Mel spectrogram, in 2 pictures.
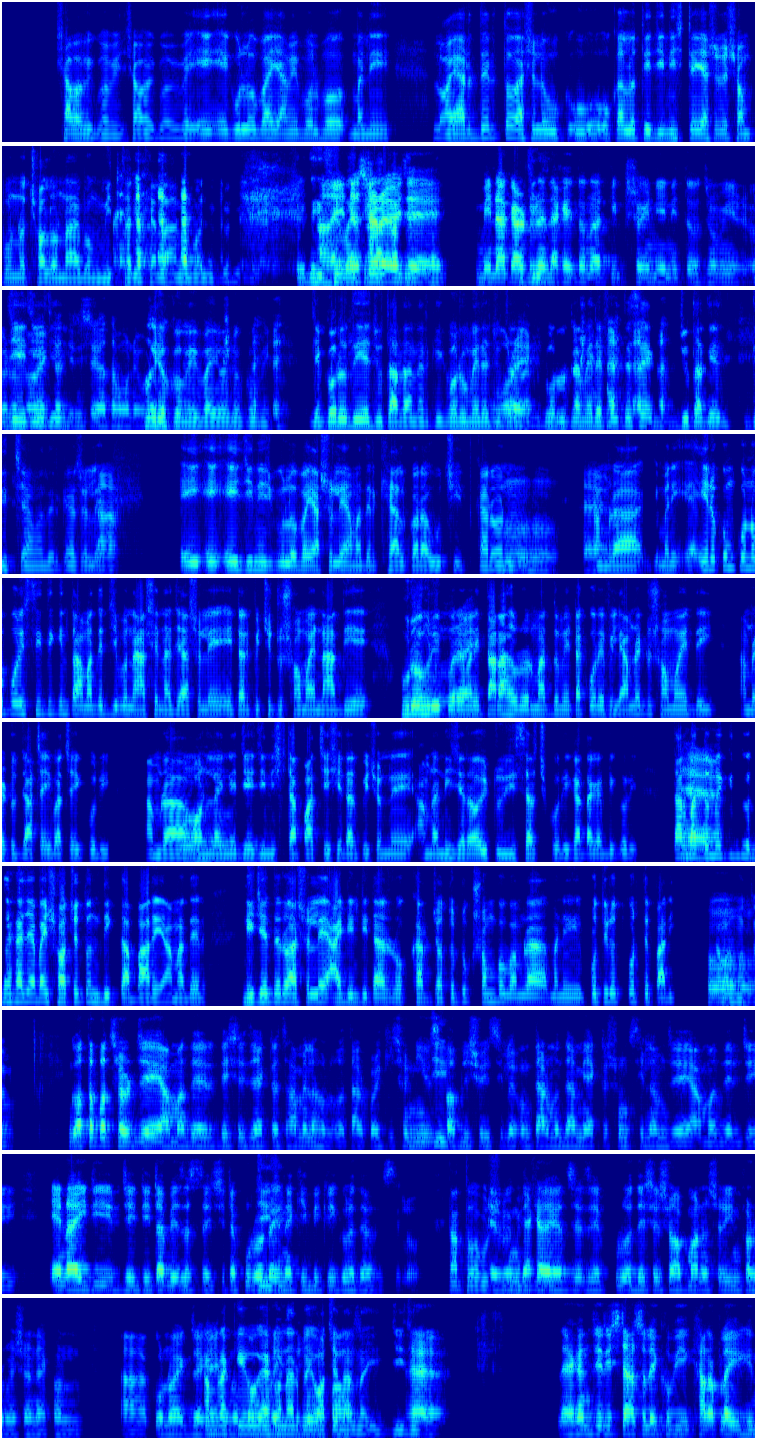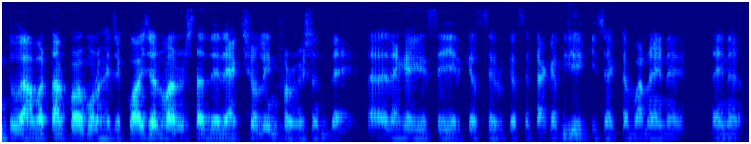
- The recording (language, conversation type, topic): Bengali, unstructured, অনলাইনে মানুষের ব্যক্তিগত তথ্য বিক্রি করা কি উচিত?
- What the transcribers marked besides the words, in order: in English: "lawyer"; giggle; scoff; laugh; other background noise; laugh; "দিকটা" said as "দিকতা"; "আইডেন্টিটিটা" said as "আইডেন্টিটা"; "মতে" said as "মতৈ"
